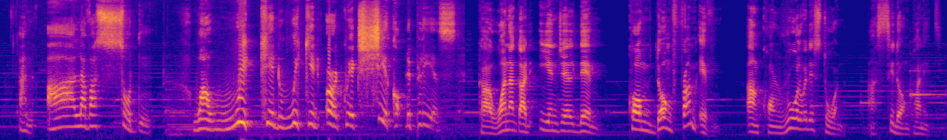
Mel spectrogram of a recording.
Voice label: verse, jamaican creole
